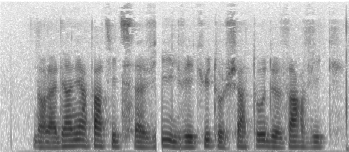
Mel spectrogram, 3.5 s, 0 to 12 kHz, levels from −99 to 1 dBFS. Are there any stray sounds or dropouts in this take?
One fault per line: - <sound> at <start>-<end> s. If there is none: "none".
- dropout at 1.6-1.6 s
